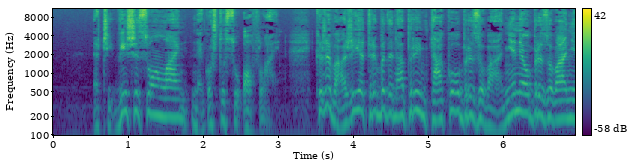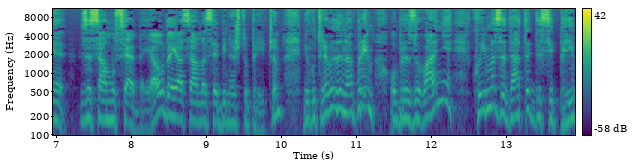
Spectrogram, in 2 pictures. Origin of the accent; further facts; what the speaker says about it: Serbia; ja mislim, iz Srbije smo mi možda i jedini autori koji pišu i rade za tu konferenciju već petu godinu za redom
